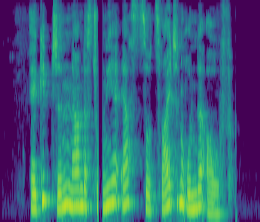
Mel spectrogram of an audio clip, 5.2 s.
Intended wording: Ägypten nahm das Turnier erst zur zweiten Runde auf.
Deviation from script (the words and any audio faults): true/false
true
